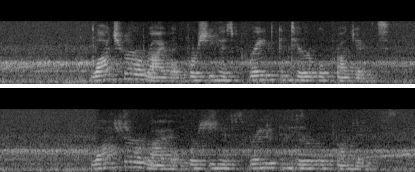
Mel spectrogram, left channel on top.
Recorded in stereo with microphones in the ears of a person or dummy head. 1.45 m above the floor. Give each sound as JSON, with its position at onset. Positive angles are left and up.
{"t": 0.9, "sound": "a woman speaking", "side_deg": 60, "distance_m": 5.0}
